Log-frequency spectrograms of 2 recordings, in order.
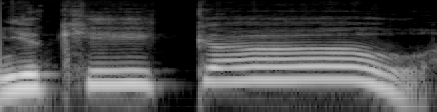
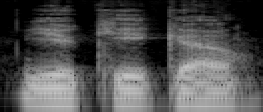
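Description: First: Yukiko sung out high and very slow, drawn long; savoring the name. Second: Said in the usual way. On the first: Shown as a demonstration. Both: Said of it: "That's such a great name".

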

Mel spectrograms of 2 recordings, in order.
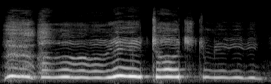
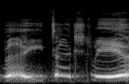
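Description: First: High wailing mock sob, stretched out very slowly; fake bawling. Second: Very high, loud mock wail; fake bawling. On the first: Coworker fake-sobbing his story to the lawyers, mock bawling. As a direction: ham up a crocodile-tears wail. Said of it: "he just starts bawling". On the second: Coworker mimics his fake crying once the door shuts, loud mock wail. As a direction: overdo the crocodile-tears cry. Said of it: "he goes from".

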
